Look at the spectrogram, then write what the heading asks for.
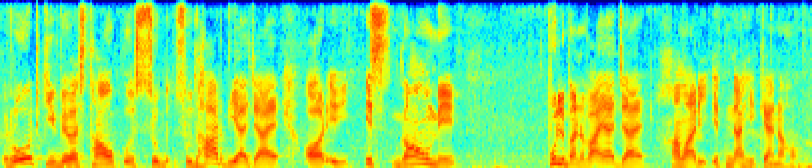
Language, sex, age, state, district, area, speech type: Urdu, male, 18-30, Bihar, Saharsa, rural, spontaneous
